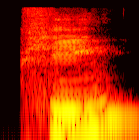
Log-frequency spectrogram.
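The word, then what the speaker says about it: 停: ting, betul ya. Jadi bukan ting, kalau ting nada satu artinya mendengar. Tapi kalau ting nada dua artinya berhenti.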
